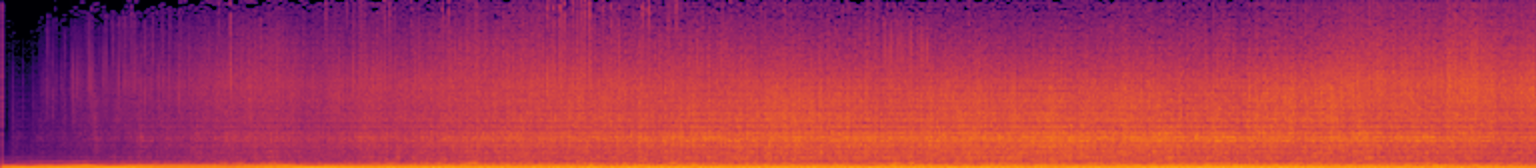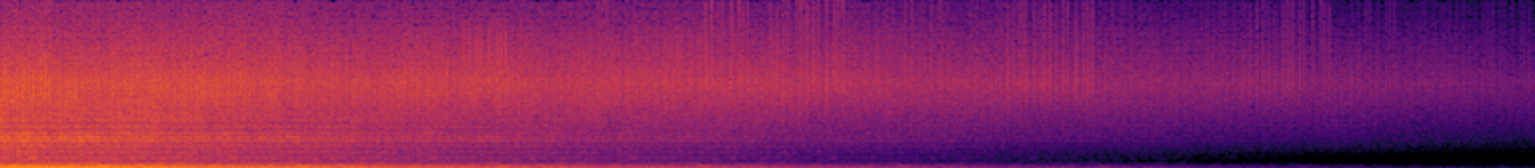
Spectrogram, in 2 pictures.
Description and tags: "Alone at Night" is a multisampled pad that you can load in your favorite sampler. This sound was created using both natural recordings and granular synthesis to create a deeply textured soundscape. Each file name includes the correct root note to use when imported into a sampler.
synth, multisample, tremolo, pad, strings, ambient, granular, rain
